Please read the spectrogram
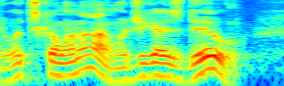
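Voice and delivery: ordinary talk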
